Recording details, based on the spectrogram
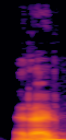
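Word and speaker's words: write: आर आई टी ई, राइट पढ़ेंगे, डब्लू को नहीं पढ़ेंगे।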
